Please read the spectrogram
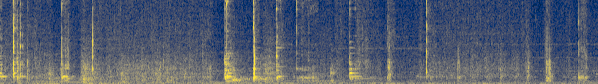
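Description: Faint stir-frying: a wooden spatula scraping and knocking against the pan at irregular moments over a low sizzle, as glass noodles, egg and cabbage are tossed with their seasoning.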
